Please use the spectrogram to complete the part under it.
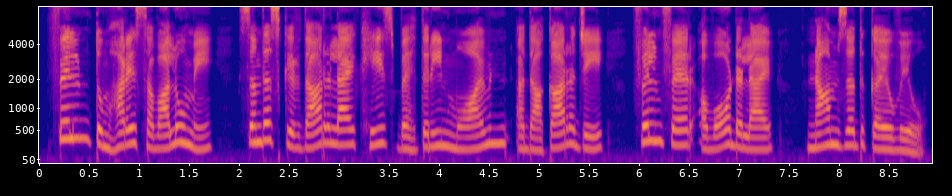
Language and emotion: Sindhi, neutral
